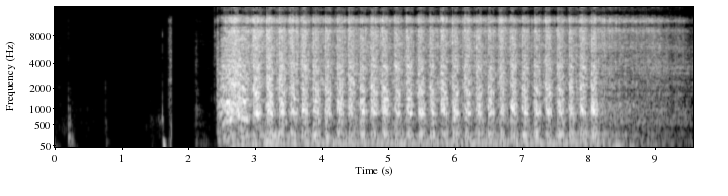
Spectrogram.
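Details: Dodge D300 dump bed truck, engine around 120 psi compression per cylinder, getting new plugs, wires and valve cover gasket: steady even cranking near three pulses a second for about six seconds, no binding; engine turns over freely, normal cranking.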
